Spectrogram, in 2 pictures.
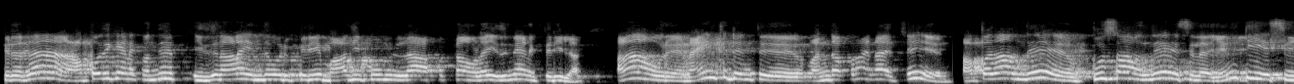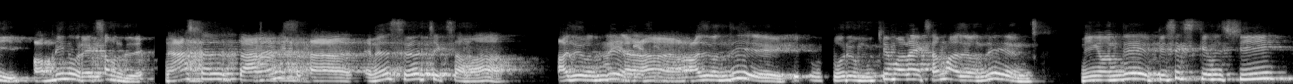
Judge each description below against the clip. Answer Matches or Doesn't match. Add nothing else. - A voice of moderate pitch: Doesn't match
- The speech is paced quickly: Doesn't match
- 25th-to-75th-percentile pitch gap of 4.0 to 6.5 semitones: Matches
